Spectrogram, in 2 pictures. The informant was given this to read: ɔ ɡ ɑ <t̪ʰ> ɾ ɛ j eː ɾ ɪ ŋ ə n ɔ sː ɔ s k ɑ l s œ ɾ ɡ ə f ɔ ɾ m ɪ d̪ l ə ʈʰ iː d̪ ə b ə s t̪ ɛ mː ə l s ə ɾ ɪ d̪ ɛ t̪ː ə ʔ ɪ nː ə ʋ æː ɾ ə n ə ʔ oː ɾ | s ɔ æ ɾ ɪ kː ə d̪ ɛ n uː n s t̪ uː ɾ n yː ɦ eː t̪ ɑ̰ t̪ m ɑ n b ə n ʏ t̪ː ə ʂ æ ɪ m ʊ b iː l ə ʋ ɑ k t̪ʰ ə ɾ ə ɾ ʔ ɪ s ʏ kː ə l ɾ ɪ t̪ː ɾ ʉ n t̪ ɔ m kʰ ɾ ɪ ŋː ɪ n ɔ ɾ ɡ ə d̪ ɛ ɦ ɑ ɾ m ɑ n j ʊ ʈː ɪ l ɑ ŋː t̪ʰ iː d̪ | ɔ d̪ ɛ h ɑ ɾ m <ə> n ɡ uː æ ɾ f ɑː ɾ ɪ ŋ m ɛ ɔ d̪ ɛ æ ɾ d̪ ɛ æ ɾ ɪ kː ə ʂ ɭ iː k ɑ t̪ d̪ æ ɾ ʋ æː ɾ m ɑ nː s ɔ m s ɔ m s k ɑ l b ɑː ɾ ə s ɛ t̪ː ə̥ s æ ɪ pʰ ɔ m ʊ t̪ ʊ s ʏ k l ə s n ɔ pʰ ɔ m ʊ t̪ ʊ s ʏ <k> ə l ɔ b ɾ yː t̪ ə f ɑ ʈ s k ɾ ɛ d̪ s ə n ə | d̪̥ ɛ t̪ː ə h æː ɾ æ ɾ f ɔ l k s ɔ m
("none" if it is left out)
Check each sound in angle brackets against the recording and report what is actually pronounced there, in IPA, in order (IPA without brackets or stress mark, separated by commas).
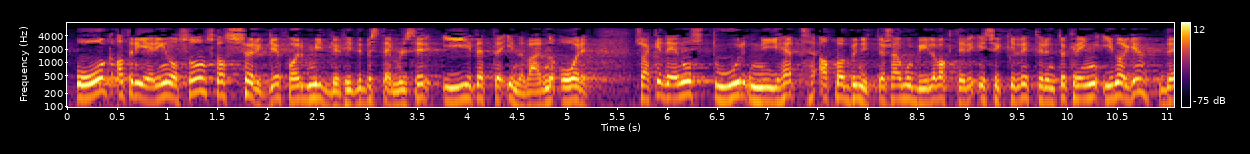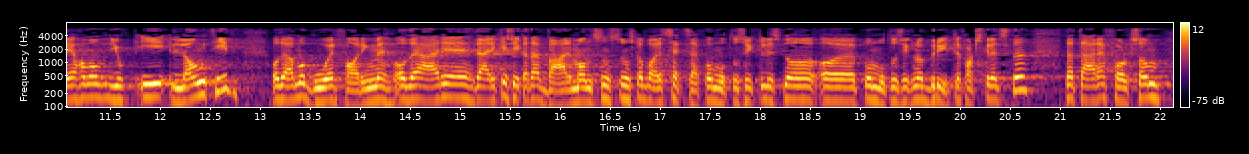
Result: t̪, ɑ, k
